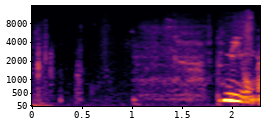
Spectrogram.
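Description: Faint steady background hiss with a few soft clicks, then near the end a short falling vocal sound from a tearful woman.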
